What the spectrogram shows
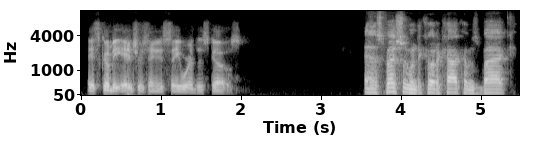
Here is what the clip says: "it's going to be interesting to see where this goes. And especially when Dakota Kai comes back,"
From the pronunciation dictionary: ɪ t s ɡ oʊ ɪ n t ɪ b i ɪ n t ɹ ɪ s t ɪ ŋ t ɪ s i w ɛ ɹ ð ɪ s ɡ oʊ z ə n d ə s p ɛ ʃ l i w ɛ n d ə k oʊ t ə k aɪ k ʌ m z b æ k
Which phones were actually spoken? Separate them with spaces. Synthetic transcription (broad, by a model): ɪ t s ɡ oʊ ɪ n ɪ b i ɪ n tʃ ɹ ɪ s t ɪ ŋ t ɪ s i w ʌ ɹ ð ɪ s ɡ oʊ z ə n ə s p ɛ ʃ l i w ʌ n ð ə k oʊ t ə k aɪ k ʌ m z b æ k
